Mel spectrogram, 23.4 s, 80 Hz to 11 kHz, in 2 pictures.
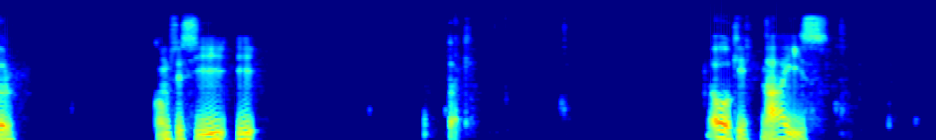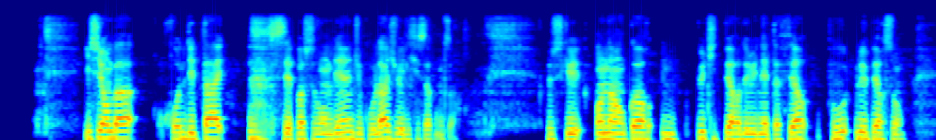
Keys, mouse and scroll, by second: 5.8 z, 6.2 Tab, 7.1-10.0 middle drag, 10.0-10.5 scroll up 5, 10.5-13.6 middle drag, 13.6 right click, 15.0 KP_3, 16.4 a, 17.0-17.5 scroll down 4, 17.5-18.6 middle drag, 18.6 ctrl+scroll down 4, 18.8-19.3 scroll up 3, 19.3 right click, 21.4-23.4 drag.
